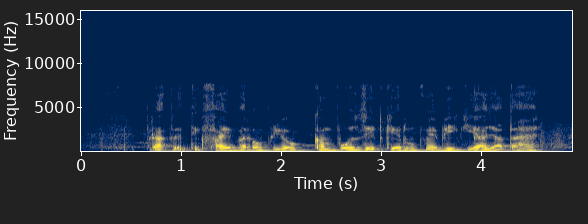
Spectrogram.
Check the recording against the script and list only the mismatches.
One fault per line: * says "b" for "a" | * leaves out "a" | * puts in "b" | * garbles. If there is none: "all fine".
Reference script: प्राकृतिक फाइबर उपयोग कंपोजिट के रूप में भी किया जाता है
all fine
